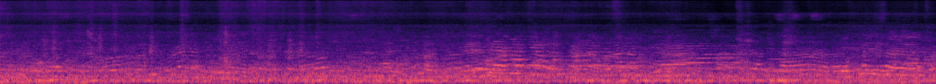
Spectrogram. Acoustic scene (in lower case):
crowded indoor space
